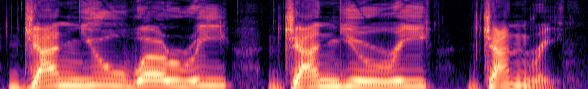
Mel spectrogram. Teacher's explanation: в Британии в быстрой речи оно иногда даже сокращается до Janry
